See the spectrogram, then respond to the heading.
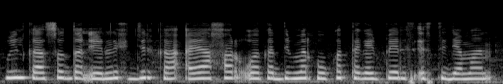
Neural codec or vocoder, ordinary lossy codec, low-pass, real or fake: none; none; 7.2 kHz; real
